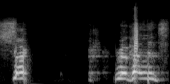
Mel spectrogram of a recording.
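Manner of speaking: high character voice with big pauses. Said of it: "You have to say it with the, the accent".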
